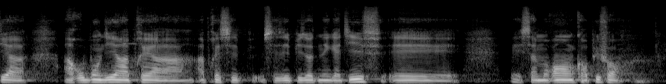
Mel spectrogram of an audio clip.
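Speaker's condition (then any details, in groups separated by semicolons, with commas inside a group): No condition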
